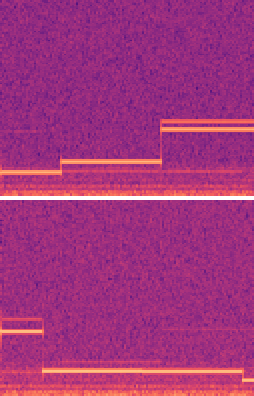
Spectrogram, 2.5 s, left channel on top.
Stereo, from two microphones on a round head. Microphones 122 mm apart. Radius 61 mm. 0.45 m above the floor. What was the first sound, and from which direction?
Only background noise.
